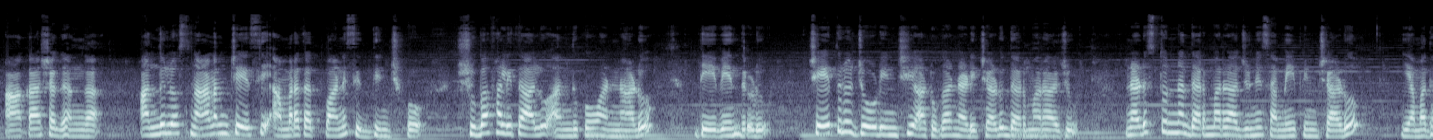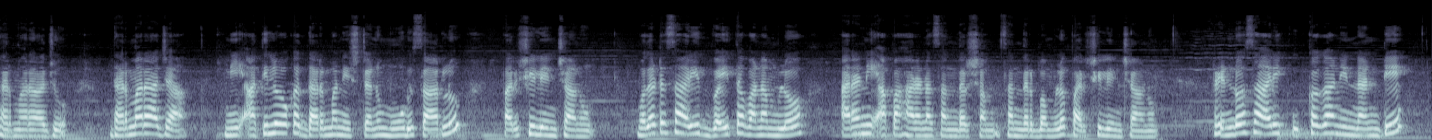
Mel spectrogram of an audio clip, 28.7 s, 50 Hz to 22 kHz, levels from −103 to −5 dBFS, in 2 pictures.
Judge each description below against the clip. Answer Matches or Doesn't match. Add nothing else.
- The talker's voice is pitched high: Matches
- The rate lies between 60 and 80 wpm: Matches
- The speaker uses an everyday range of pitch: Matches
